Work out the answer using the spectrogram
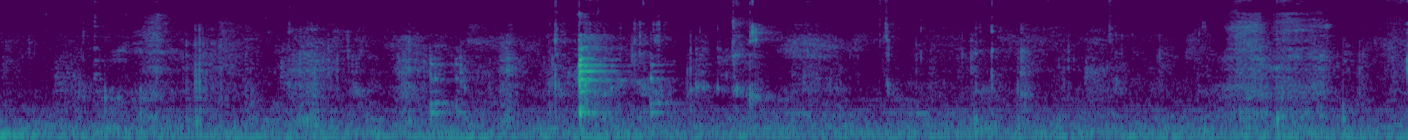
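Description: Close-up chewing and crunching of a crispy fried taro and shrimp fritter (bánh khoai môn chiên tôm), with one sharp click about three seconds in.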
